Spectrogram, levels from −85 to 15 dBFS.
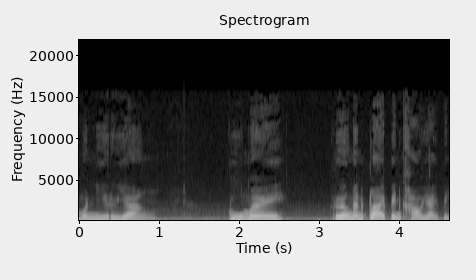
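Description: No technical faults are audible anywhere in the recording.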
